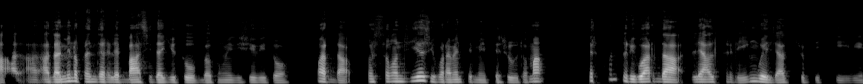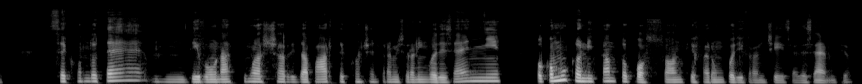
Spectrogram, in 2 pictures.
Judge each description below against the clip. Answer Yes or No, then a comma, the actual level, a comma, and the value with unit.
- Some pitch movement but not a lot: Yes, average, 4.0 semitones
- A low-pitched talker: Yes, low, 115 Hz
